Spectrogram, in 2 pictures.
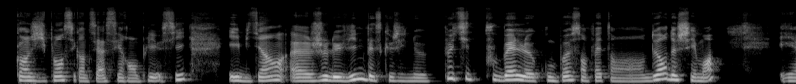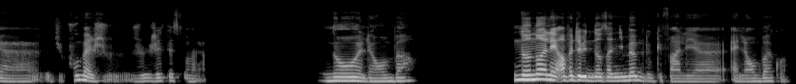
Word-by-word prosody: quand 180 -2 0
j'y 155 -3 -2
pense 185 +2 -2
et - - -10
quand 155 -3 -5
c'est 150 - -5
assez 145 +3 -5
rempli 145 +2 -6
aussi 215 +9 -3 0.4
et 175 0 +1
bien, 175 +5 -1
heu, 160 0 +1
je 180 +5 +2
le 175 -3 +5
vide 210 +9 +3
parce 190 -2 -1
que 175 - -6
j'ai 165 -1 -5
une 155 -1 -6
petite 235 - -4
poubelle, 205 -1 +3
heu, 165 - +1
compost, 185 +3 -2
en 170 - -4
fait, 170 0 -6
en 145 -1 -8
dehors 225 +10 +3
de 215 - +4
chez 205 -5 +2
moi 155 -1 -3 0.6
et 160 +2 -6
heu, 135 -1 -8
du - - -15
coup, 205 - -4
ben, 200 -5 +3
heu, - - -1
je 180 +7 -6 0.2
je 140 - -10
le 155 - -6
jette 155 +2 -6
ce 165 - -14
moment-là. 135 -1 -12 1.1
Non, 170 +1 +2
elle 155 -3 -1
est - - -3
en 145 +1 -3
bas. 160 +3 -4 1.0
Non, 220 0 +8
non, 235 +1 +9
elle 225 -2 +9
est 195 - +8
en 185 - +5
fait, 200 - +3
j'habite 185 -2 +6
dans 175 -1 +1
un 170 0 +2
immeuble, 185 0 +2
donc 150 -3 -9
enfin, 140 - -6
elle 135 - -8
est, 135 - -6
heu, 135 0 -8
elle - - -5
est - - -6
en 140 +1 -4
bas, 150 +1 -5
quoi, 150 - -16
165 Hz, 250 wpm, -23 LUFS, 150-190 Hz, 1.1 s, non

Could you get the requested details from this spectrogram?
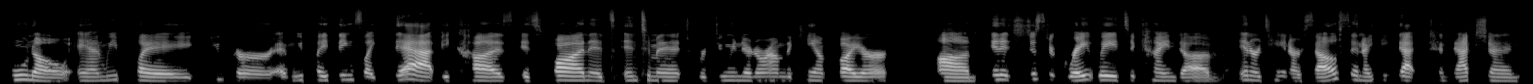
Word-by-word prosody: Uno 185 -8 +1
and 175 0 -4
we 210 +2 -9 0.2
play 165 -3 +1 0.2
Euchre 165 -8 -4
and - - -4
we 195 +2 -10
play 195 -1 -1
things 220 0 -6
like 175 -3 -2 0.2
that - - +8
because 180 - +1 0.2
it's 180 -2 -7
fun, 190 -2 +7
it's 175 -1 -5
intimate, 185 -2 -4 0.2
we're 175 - -9
doing 185 0 -10
it 180 -1 -1
around 180 0 0
the 175 - -7
campfire, 180 - +1 0.6
um, 165 -2 +5 0.2
and 220 - +2
it's 210 - -5
just 250 0 -8
a - - -4
great 185 +4 +4
way 400 -2 +4
to 385 - -9 0.2
kind 175 -2 -2
of 85 0 +1 0.2
entertain 195 0 -3
ourselves 165 - +2
and 205 -4 -2
I 175 - -6
think 205 +1 -25
that - - +4 0.2
connection 175 -2 -3
180 Hz, 155 wpm, -24 LUFS, 170-195 Hz, 0.6 s, that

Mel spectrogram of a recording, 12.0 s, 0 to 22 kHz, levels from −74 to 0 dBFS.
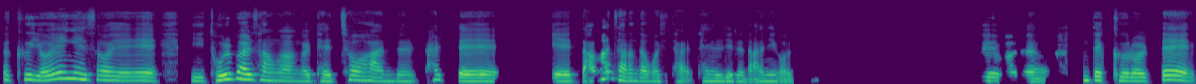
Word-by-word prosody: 그 240 -3 0
여행에서의 205 - +2 0.3
이 175 -2 -2
돌발 245 +4 +6
상황을 175 -6 -2
대처하는 160 -2 -2
할 230 0 -5
때 160 -2 +4 0.6
이게 155 -1 +2
나만 265 +6 0
잘한다고 175 -5 0
해서 155 0 -7
다 150 -2 -6
될 160 -1 -3
일은 150 -3 -2
아니거든. 145 +3 -3 1.9
네, 180 -1 0 0.3
맞아요. 145 -1 0 0.4
근데 200 -1 +2
그럴 180 -2 +2
때 215 -3 +3
180 Hz, 225 characters per minute, -22 LUFS, 160-210 Hz, 1.9 s, 돌발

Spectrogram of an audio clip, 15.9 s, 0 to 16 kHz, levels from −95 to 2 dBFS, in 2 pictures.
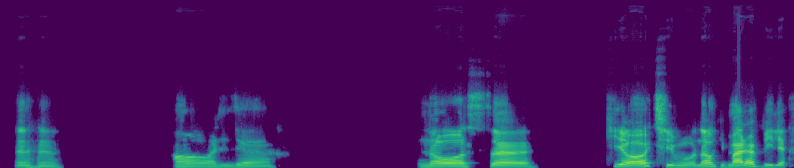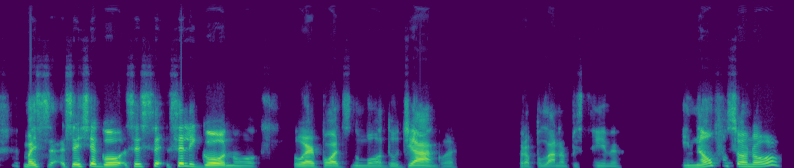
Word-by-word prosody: Aham. 130 -4 -8 1.1
Olha. 145 -8 -7 1.4
Nossa, 165 -5 0 0.7
que 185 - -1
ótimo. 155 -4 +1
Não, 180 +4 +1
que 180 -2 -14
maravilha. 160 -1 +3 0.3
Mas 165 +3 +2 0.2
você 190 - +1
chegou 190 -3 +4
você 210 - -2
você 475 - -1
você 240 - +5
ligou 170 -7 +4
no 130 -2 -12 0.4
o 125 - -5
AirPods 130 0 +1
no 135 - -15
modo 125 -1 -12
de 130 +4 -3
água 120 -5 +3 0.6
pra - - -10
pular 120 -1 -5
na 125 0 -14
piscina. 115 0 -17 0.6
E 145 - -13
não 160 - +1
funcionou? 220 - -2
150 Hz, 110 wpm, -21 LUFS, 130-175 Hz, 1.4 s, você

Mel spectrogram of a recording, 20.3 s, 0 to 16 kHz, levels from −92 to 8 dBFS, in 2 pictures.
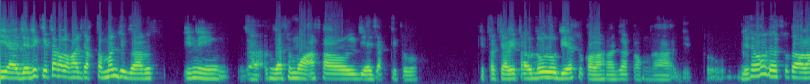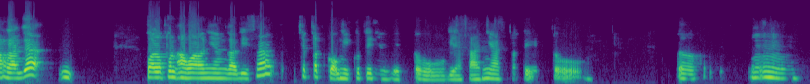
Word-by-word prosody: Iya 220 -2 +6
jadi 200 +6 +5
kita 245 +3 +3
kalau 235 -3 +4
ngajak 210 -1 +2
teman 230 +4 +3
juga 200 -5 +4
harus 185 +1 0 0.4
ini, 195 +1 0 0.5
gak 160 -2 -4 0.2
gak 185 0 +4
semua 190 -2 +3
asal 170 -2 +2
diajak 160 -1 0
gitu, 150 -2 -9 0.8
kita - - -6
cari 170 0 +4
tahu 175 -1 +4
dulu 210 +1 +7
dia 180 +1 +6
suka 190 -4 -7
olahraga 155 +1 -2
atau 150 -1 -12
enggak 145 -1 -9 0.2
gitu. 230 - -20 0.2
Biasanya 175 +9 +1
kalau 335 - +3
udah 240 -1 +6
suka 230 -2 0
olahraga 200 +6 +4 0.4
m 215 -1 -1 1.0
walaupun 210 +1 +3
awalnya 190 -1 +2 0.2
gak 170 -1 +2
bisa 180 +10 -3 0.5
cepet 240 -1 -5
kok - - +1
ngikutin 180 +1 -6 0.2
gitu. 140 -2 -7
Biasanya 150 +4 -5
seperti 165 -2 -12 0.2
itu. 465 - -9 1.1
Oh, 165 -1 -6 0.6
mhm. 205 -4 -4
185 Hz, 130 wpm, -12 LUFS, 165-210 Hz, 1.1 s, dulu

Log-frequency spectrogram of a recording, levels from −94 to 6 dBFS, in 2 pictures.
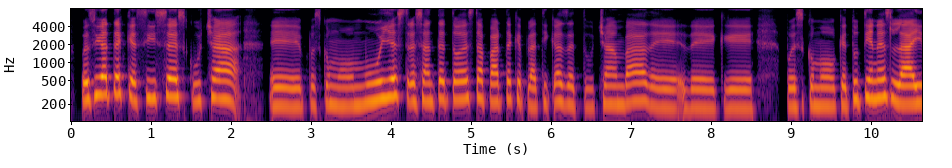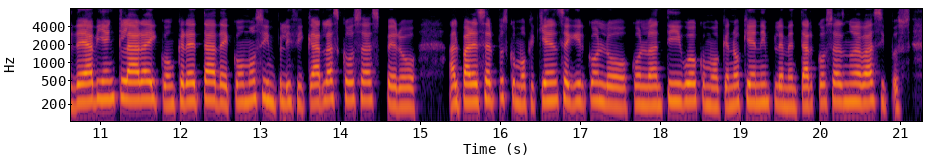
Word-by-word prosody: Pues 235 0 +6
fíjate 290 0 +5
que 250 -5 +2
sí 250 +2 -2
se 270 +1 +5
escucha, 245 -2 +1 0.4
eh, 190 -1 -1
pues 195 -3 -9
como 195 -2 -5
muy 225 +6 +3
estresante 230 -2 +1
toda 240 +1 0
esta 250 -1 -1
parte 220 +2 -1
que 235 -1 -3
platicas 210 +2 -4
de 200 -2 -3
tu 185 -1 -13
chamba, 210 +4 -1
de 180 -3 -4
de 175 -1 -4
que, 175 -1 -5 0.3
pues 185 +1 -4
como 190 -2 -3
que 195 0 -3
tú 240 +5 -2
tienes 255 +1 +3
la 210 -3 +6
idea 220 +2 +4
bien 245 +1 0
clara 240 -2 +5
y 235 - +1
concreta 225 +2 +1
de 210 -2 -2
cómo 220 +2 -2
simplificar 215 -2 -2
las 235 0 -1
cosas, 235 0 -3
pero 190 -3 -2 0.4
al 205 +2 0
parecer, 220 +2 +3
pues 250 +1 -8
como 210 -3 -4
que 205 - -12
quieren 230 +1 +1
seguir 225 -2 -1
con 230 -1 -2
lo 190 -2 -2
con 205 -1 -3
lo - - +1
antiguo, 225 +2 0
como 195 -3 -5
que 195 +1 -6
no 205 +1 -2
quieren 215 -1 0
implementar 200 -2 -2
cosas 220 0 -3
nuevas, 220 0 +1
y - - -7
pues, 175 -2 -12
220 Hz, 170 wpm, -25 LUFS, 200-235 Hz, 0.4 s, Pues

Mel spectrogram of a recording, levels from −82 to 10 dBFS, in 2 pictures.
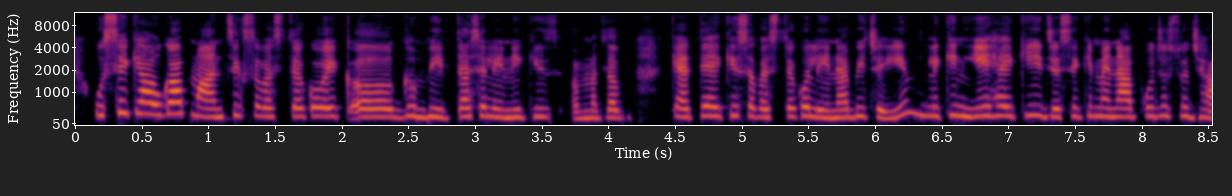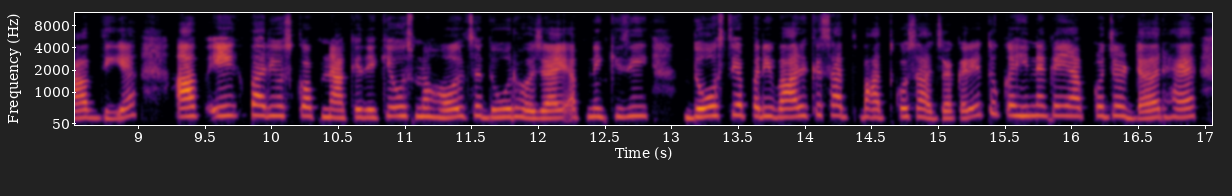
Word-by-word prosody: उससे 340 +5 +2
क्या 355 0 +3
होगा 335 +1 +5
आप 350 -2 +3
मानसिक 260 +2 +1
समस्या 265 -2 -2
को 275 0 +1
एक 265 0 0
अ, 250 0 +1
गंभीरता 260 -1 -1
से 280 +1 0
लेने 240 -2 -2
की 260 - -5 0.3
मतलब 230 +2 -5 0.3
कहते 250 +2 +3
हैं 280 -1 +4
कि 290 +1 -3
समस्या 260 -2 -2
को 280 +1 +2
लेना 230 -2 -1
भी 275 +3 -4
चाहिए। 240 - -3 0.2
लेकिन 285 0 -1
ये 280 +2 +5
है 290 0 +1
कि 310 +3 -2
जैसे 250 +2 -1
कि 285 - -5
मैंने 265 -1 +1
आपको 255 +2 +1
जो 285 +1 -6
सुझाव 240 -4 -1
दिए 220 +1 -2
हैं, 290 - -4 0.3
आप 275 +2 +7
एक 290 +1 +6
बारी 295 -2 +3
उसको 290 0 -1
अपना 245 -4 +2
के 240 +2 -3
देखिए, 235 +3 -2
उस 280 0 -2
माहौल 250 -1 0
से 290 - -2
दूर 245 +2 -1
हो 225 -3 -1
जाएँ, 220 +1 +3
अपने 255 +2 -4
किसी 275 +2 -4 0.3
दोस्त 275 +6 +4
या 310 - +4
परिवार 265 0 +3
के 315 +2 -5
साथ 300 -1 0
बात 240 -3 -2
को 260 - 0
साझा 225 -5 -2
करें 245 +7 -2
तो 355 - -6
कहीं 300 -2 0
न 295 0 0
कहीं 290 0 0
आपका 280 +1 -4
जो 285 - +2
डर 220 +2 0
है 250 +2 +3
265 Hz, 230 wpm, -23 LUFS, 240-285 Hz, 0.3 s, आप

